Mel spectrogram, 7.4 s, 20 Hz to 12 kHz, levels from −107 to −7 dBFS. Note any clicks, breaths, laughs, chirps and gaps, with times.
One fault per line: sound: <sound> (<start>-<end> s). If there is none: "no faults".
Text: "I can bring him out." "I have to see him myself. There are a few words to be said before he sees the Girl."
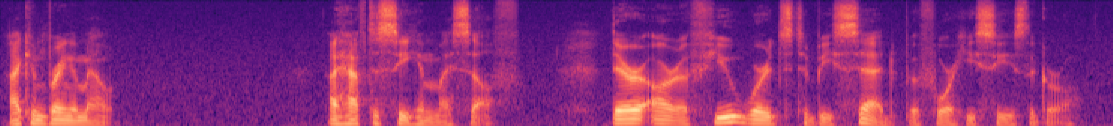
no faults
